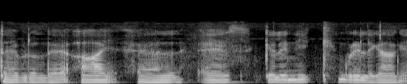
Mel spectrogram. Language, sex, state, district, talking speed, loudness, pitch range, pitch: Chakma, male, Tripura, Dhalai, 120 wpm, -18 LUFS, 100-105 Hz, 105 Hz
